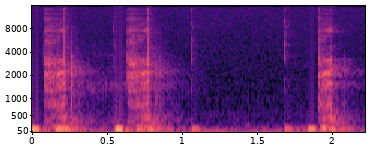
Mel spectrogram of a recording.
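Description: Short bursts of breathy, hissing noise, three of them: the voiceless, aspirated stretch after the 'p' of a recorded 'pray' played back in Praat, with a faint click.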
